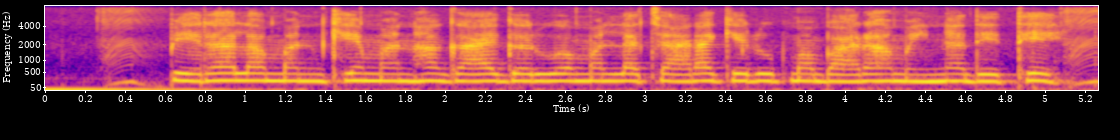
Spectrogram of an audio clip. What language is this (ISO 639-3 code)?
hne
